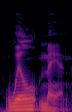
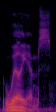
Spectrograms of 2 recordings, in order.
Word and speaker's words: Willman: Justin Willman is my Instagram. That's my name, and you look it up, you'll find me. Willman, Justin Willman. People often think it's Williams.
